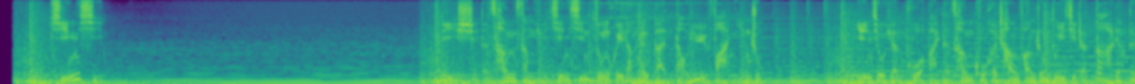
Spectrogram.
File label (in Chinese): 男 党政警示片; 扫黑除恶警示片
